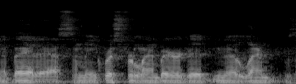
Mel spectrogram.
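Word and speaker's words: Lambert: badass I mean Christopher lambar did you know lamb was it lambar lambar lamber whatever he's French so it's not lamb BT like everybody says it it's some kind of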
